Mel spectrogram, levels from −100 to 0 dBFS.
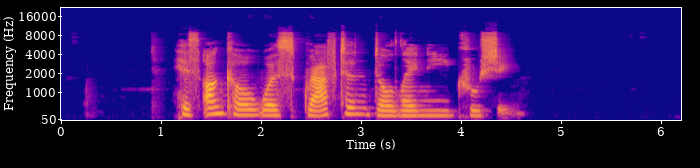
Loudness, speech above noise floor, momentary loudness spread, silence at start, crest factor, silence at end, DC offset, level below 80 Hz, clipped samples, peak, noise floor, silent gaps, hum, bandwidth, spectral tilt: -21 LUFS; over 68 dB; 12 LU; 1.15 s; 22 dB; 1.7 s; under 0.1%; -72 dBFS; under 0.1%; -2 dBFS; under -90 dBFS; none; none; 9.6 kHz; -3 dB/octave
